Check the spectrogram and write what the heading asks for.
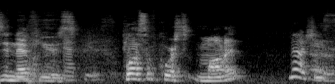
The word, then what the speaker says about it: Monet: And so our niece is Monet, and it's spelled M-O-N-E-T.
